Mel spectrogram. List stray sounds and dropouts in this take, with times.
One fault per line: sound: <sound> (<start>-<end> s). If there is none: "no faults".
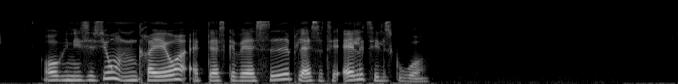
no faults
